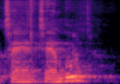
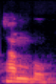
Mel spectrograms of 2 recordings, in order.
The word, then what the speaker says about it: Tambo: When we was there, when we got off the plane, the airport alone, how you pronounce it? Tambu? or Tambo, yes.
